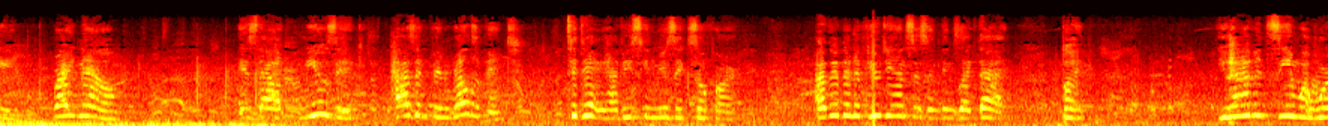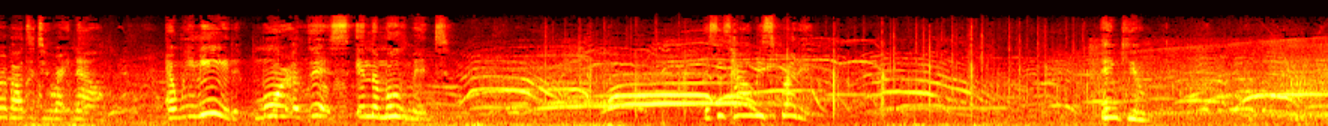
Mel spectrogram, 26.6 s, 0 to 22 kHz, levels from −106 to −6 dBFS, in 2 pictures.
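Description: Nothing is technically wrong with the audio, so there are no times or causes to report.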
